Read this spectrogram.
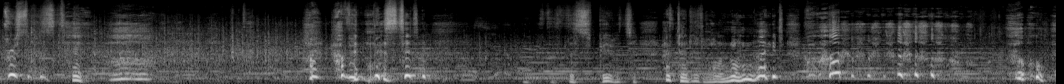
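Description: An actor playing a joyful, repentant old miser in a radio drama, exclaiming and stammering with excitement. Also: male voice, high voice, extremely slow, pauses often, music in the background, full character voice. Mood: giddy elation. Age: older.

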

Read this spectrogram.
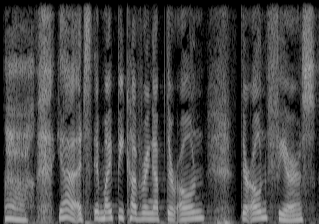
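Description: A woman interviewing casually, thinking aloud in a halting, tentative and reflective way. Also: medium pitch, a bit bright. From United States. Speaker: podcast interviewer.

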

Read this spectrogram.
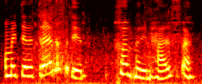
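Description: A woman's voice: sits high, expressive, normal speed, background noise. A schoolgirl with a Swiss German accent playing a helpful, resolute elephant in a children's radio play. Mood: helpful, eager. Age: child or young teen pupil. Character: helpful, resolute young female elephant Molly.

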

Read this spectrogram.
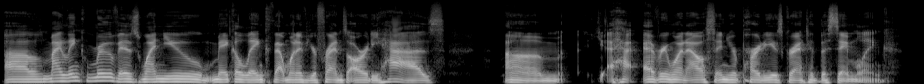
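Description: A player at a tabletop game, hesitant and filling pauses. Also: medium pitch. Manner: hesitant, laughing. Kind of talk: casual tabletop game chat.

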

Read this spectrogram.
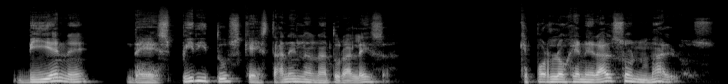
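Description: A man, a guest on a podcast, explaining at length in a measured, hesitant way. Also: medium pitch, a little mellow. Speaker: guest occult expert. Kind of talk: podcast conversation.

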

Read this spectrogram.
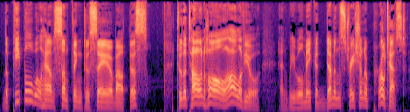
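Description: A man voicing a hot-headed, blustering village mayor in a storybook, loud, exasperated and given to oratory. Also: deep voice, big pitch swings, moderate pace, dry recording, clean studio sound, exaggerated voice. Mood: rousing, defiant.

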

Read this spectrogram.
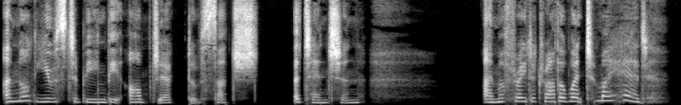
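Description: A woman voicing a shy, flustered young noblewoman who speaks hesitantly and softly in an audiobook. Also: high-pitched, animated, unhurried, no room sound, studio quality, voice pushed up, exaggerated voice. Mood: bashful. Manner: hesitant, breathy and soft-spoken. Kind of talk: audiobook character voice.

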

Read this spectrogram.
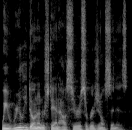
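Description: A man's voice: deep voice, expressive, quick pace, mellow. A man, a priest, speaking as a podcast guest, earnestly explaining religious ideas in conversational, plain analogies.

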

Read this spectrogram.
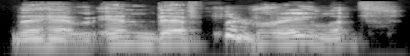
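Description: A man co-hosting a casual podcast, reading out trivia in a halting, joking way. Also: mid-range voice, no echo. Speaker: podcast co-host.

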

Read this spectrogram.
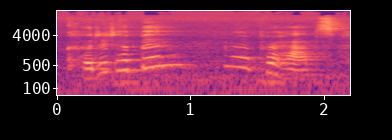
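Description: A woman's voice: sits high, huge pitch swings, a little mellow, exaggerated voice. Woman acting a cool medical examiner, roomy sound. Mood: measured, evasive. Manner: formal, measured, dismissive. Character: cool, guarded female chief medical examiner. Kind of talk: audio drama dialogue. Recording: roomy, noisy live stage recording.

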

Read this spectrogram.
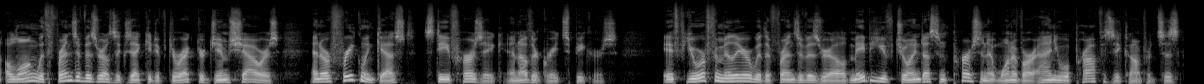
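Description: A man's voice: fairly low pitch, no room sound, clean studio sound. A man, the co-host, reading an upbeat scripted announcement.

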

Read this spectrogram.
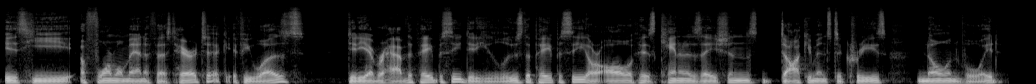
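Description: A man's voice: rumbling low, moderate pace, dark tone, no room sound, clean studio sound. A man hosting a live podcast, reading listener comments and giving informal, opinionated, emphatic commentary. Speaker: podcast host.

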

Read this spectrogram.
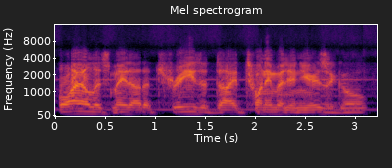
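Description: An actor playing a retired, middle-aged oil-field roughneck, telling his story in colloquial, conversational 1940s radio drama style. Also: sits low, level tone, moderate pace, faint music behind, natural voice. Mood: musing, ominous. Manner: colloquial, conversational, addressing the listener directly. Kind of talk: 1940s radio drama first-person narration. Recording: muffled vintage 1940s radio recording.

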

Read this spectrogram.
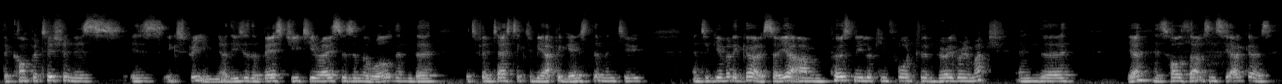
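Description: A man with a South African-tinged accent speaks in a gravelly, mellow voice, measured and full of restarted phrases. He sounds set back from the mic in an echoey room. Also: on the high side, little pitch movement, recorded from a distance. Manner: measured, restarts phrases with many "you know"s. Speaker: motorsport team director, guest. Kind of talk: remote interview answers.

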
